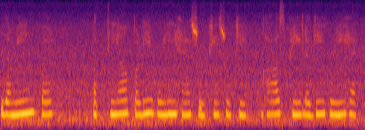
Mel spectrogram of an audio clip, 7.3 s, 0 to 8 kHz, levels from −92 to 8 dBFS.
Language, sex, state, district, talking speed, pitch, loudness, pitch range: Hindi, female, Uttar Pradesh, Lucknow, 105 wpm, 260 Hz, -14 LUFS, 255-270 Hz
